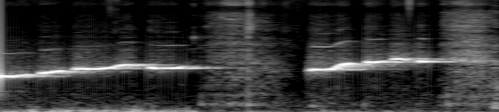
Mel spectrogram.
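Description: A melody from a well-known rock ballad, whistled in two clear, sustained phrases, each pitch sliding slowly upward with a short pause between them, alone with no talking.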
